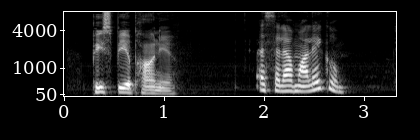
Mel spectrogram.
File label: iraqi, Peace be upon you es-salamu 'aley-kum السلام عليكم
